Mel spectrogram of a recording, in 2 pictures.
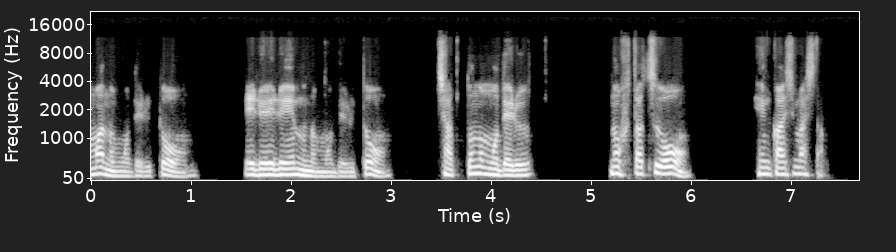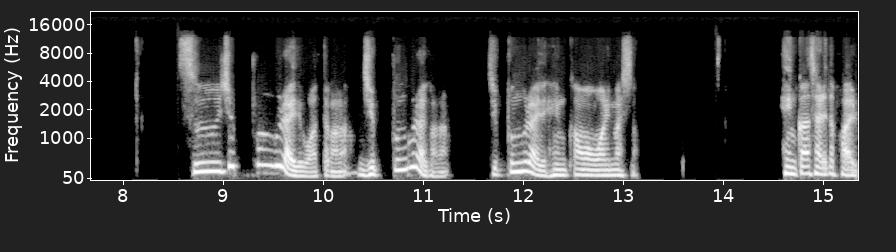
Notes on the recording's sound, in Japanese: シーズン４３は２０２３年７月２９日に開催した ZOOMライブの模様です。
